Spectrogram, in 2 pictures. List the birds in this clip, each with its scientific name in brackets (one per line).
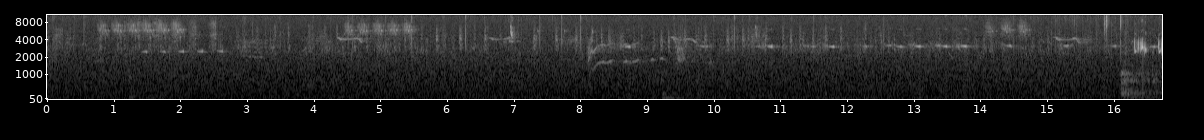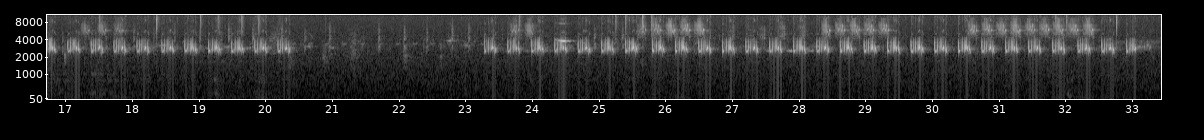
Yellow-breasted Apalis (Apalis flavida)
Pygmy Batis (Batis perkeo)
Pale Prinia (Prinia somalica)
